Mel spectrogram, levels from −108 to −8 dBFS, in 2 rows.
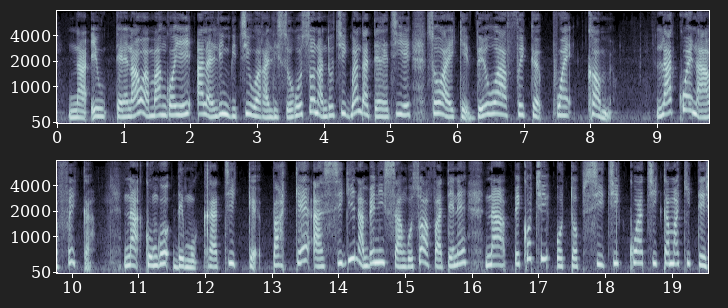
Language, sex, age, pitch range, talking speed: French, female, 40-59, 200-275 Hz, 115 wpm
